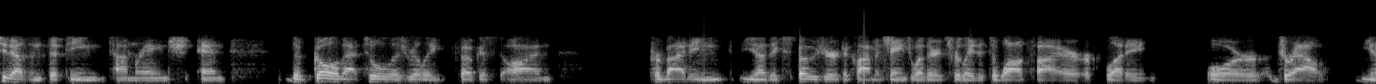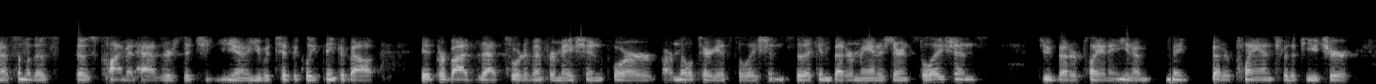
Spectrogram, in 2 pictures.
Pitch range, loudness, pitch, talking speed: 100-115 Hz, -24 LUFS, 105 Hz, 165 wpm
